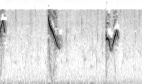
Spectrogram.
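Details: A Red-cowled Cardinal, a Brazilian caatinga bird, gives clear, separate whistled notes: a brief high note, a long sweeping downslur, then a dipping-and-rising whistle, about one second apart, with a quiet background.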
